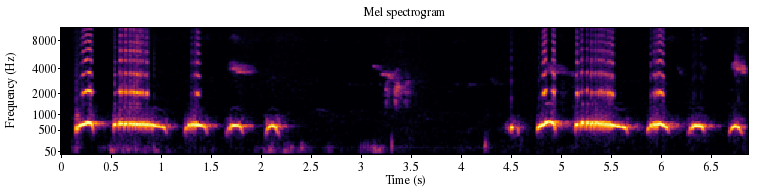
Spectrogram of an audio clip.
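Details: Spotted dove cooing loudly and clearly: two phrases separated by a pause, each a few short hooting coos, then a long drawn-out coo, then further short coos. A brief faint high whistle sounds in the background.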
